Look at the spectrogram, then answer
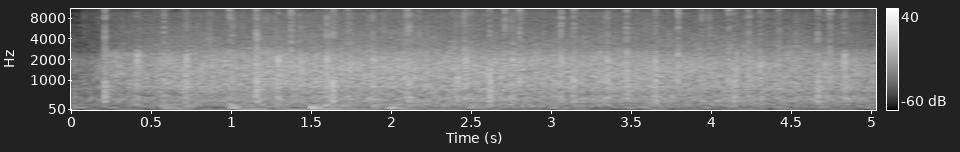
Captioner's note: audience applauding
